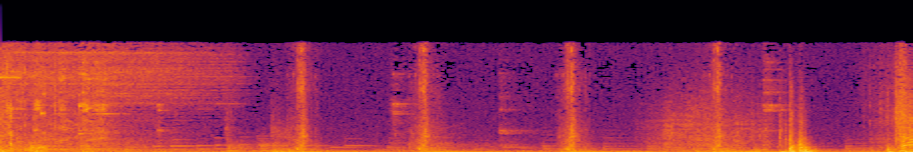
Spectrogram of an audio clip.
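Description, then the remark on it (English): Saloon doors swing open and flap back and forth, giving a series of hollow wooden thunks and clacks at a steady rhythm, clear, with no one talking. “The saloon doors are open.”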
